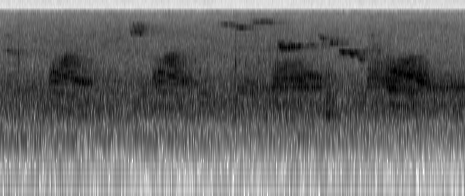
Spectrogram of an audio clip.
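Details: Courtship display of mallards, heard as four coarse, nasal quacks at roughly one-second intervals over a steady hiss of background noise and thin high bird notes.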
